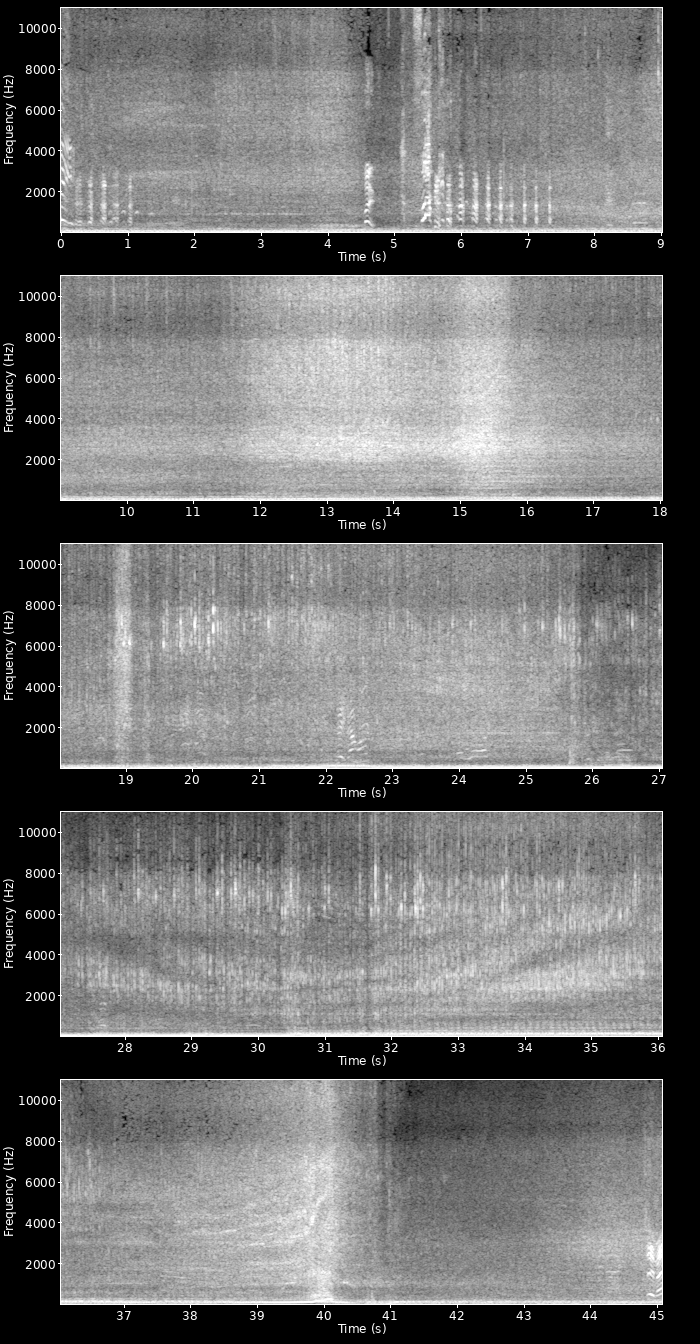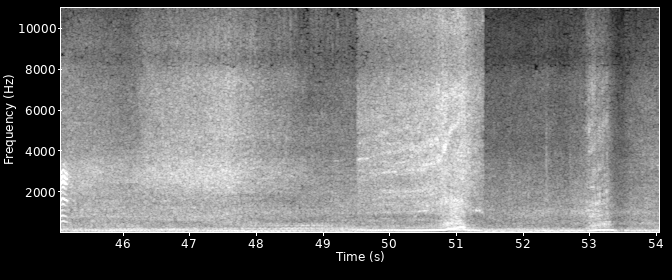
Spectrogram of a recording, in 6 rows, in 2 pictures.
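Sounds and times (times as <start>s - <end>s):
engine revving: 0.0s - 51.6s, 52.2s - 54.0s
car engines rumbling past: 0.0s - 54.0s.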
